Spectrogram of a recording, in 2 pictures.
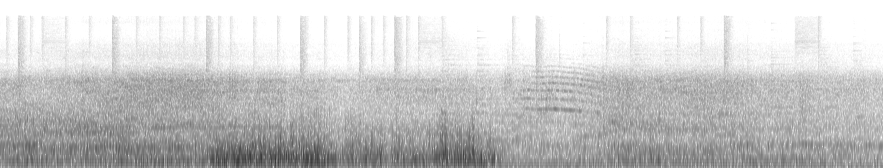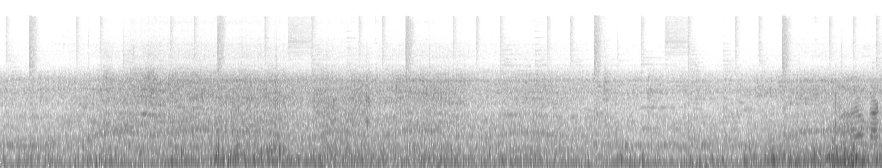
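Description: Motor scooter riding along a street, its small engine running under a continuous rush of wind on the microphone, with two loud rushing surges a few seconds in.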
